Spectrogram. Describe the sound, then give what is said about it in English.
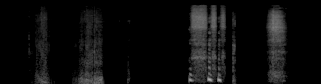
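Quiet handling of a belt and zipper being undone by hand: a few scratchy bursts of rustling fabric, a cluster of small buckle clicks, then a short rasping zip, separated by brief pauses. “Or see and feel my hands fumbling at your belt and working at your zipper?”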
